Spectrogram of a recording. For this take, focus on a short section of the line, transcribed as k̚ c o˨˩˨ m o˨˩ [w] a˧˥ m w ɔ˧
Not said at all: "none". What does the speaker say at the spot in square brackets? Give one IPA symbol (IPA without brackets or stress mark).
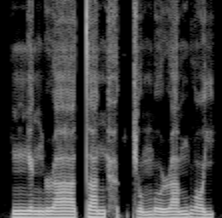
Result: ɹ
